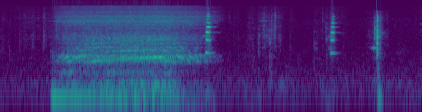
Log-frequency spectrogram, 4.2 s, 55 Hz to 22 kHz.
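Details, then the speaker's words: Swedish sewing machine from England run at 230 V through a step-up converter, motor already tested good by bypass: motor whirs for about 1.5 seconds then stops, leaving clicks; intermittent foot controller connection. "did you hear you hear the motor fire up initially now i'm getting nothing so this tells me the foot controller responded at least temporarily it powered up the motor"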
